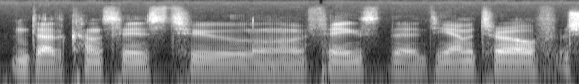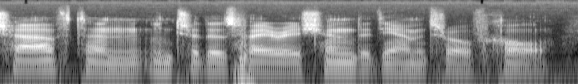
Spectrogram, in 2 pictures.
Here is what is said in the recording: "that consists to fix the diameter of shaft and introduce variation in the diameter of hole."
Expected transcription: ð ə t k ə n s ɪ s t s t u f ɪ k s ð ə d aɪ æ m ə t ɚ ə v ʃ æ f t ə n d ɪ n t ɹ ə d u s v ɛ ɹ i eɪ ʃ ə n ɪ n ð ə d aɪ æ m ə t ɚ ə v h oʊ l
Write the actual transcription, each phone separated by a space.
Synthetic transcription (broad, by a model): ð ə t k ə n s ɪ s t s t u f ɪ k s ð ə d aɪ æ m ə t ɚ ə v ʃ æ f t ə n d ɪ n t ɹ ə d u s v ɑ i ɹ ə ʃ ɪ n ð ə d aɪ æ m ə t ɚ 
